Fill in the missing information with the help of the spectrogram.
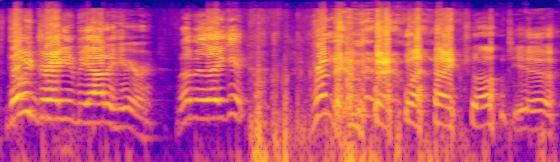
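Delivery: loud, high and laughing through it; cracking up while calling out; loud laughing call as they drag him away. Pretend. Imagining being arrested by FBI.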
